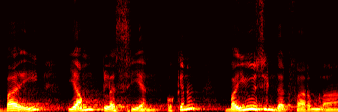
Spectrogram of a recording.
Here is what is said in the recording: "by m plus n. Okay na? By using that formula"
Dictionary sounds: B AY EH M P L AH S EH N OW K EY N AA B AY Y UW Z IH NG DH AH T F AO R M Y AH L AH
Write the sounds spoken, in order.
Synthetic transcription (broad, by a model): B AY EH M P L AH S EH N OW K EY N AA B AY Y UW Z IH NG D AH T F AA R M L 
